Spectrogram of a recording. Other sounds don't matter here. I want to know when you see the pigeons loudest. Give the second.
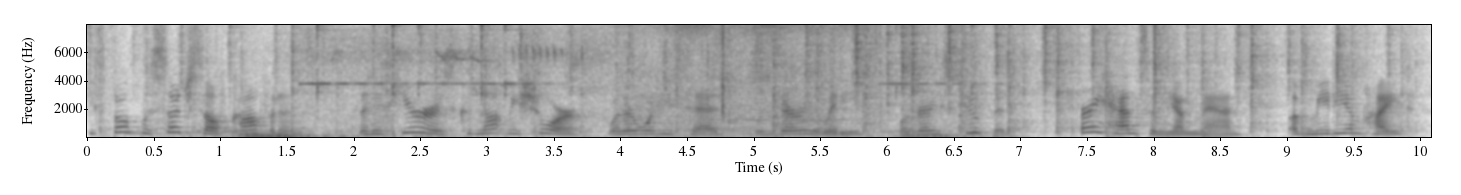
1 s.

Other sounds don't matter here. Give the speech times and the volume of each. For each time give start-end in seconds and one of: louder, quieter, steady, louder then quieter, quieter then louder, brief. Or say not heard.
0.0-10.0 steady.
